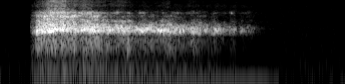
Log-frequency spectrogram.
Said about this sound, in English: you breathe in through your nose, and then you breathe out through your mouth, specifically with pursed lips, like this.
